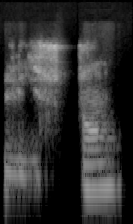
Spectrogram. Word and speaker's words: lisons: pero en este caso esa letra S sí se va a marcar, sí se va a pronunciar, y luego viene la terminación de la conjugación. Nous lisons, vous lisez, il lisait, elle lisait.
